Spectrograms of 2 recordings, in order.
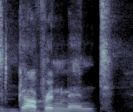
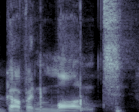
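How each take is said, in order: First: Government with a plain unstressed -ment ending; correct pronunciation. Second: Government with the last syllable said as a full "munt"; drawn out, government ending in a heavy "munt"; mocked wrong pronunciation. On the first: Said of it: "And the word is". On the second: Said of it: "pronouncing M E N T as M U N T". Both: Shown as a demonstration.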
